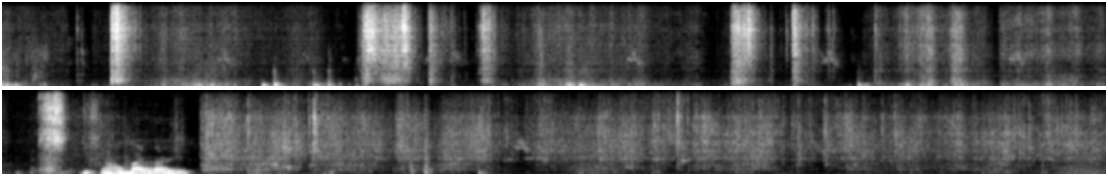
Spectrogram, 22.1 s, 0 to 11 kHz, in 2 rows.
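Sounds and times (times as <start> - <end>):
plastic bag rustling: 0.0 - 22.0
grain pouring into metal pot: 7.0 - 8.4, 12.9 - 22.0.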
